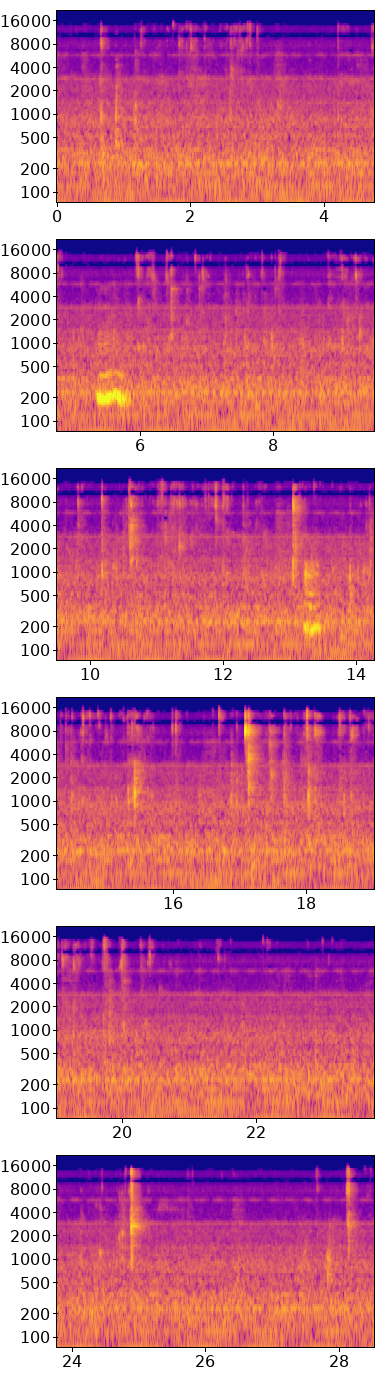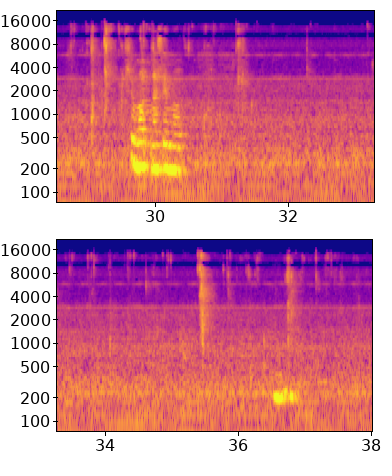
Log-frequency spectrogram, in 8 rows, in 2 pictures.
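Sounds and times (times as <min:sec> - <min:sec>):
person chewing: 0:00.5 - 0:03.5, 0:05.9 - 0:20.7, 0:24.1 - 0:25.3, 0:27.4 - 0:29.6, 0:30.5 - 0:38.0
wet mouth clicks: 0:35.4 - 0:35.9.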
